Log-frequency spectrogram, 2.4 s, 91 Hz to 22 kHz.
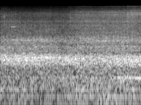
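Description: Hitachi EX15-1 mini excavator's diesel engine running steadily under load while its hydraulic boom and arm are worked in a test dig.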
